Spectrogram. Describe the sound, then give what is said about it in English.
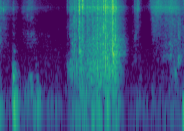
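Playing cards being shuffled and a card drawn during a card reading: a brisk riffling burst in the middle, with a few brief, soft handling rustles and taps before and after. “let me pull you a card”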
